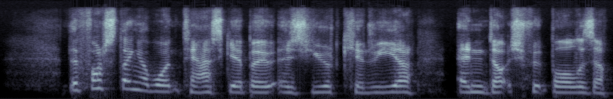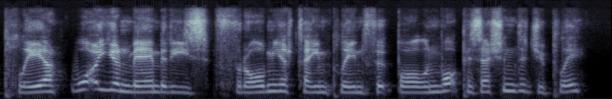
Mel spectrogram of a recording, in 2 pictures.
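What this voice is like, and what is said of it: Scottish accent. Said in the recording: “you can tell from my accent, of course, that I'm from Scotland”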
